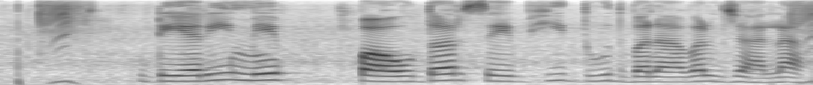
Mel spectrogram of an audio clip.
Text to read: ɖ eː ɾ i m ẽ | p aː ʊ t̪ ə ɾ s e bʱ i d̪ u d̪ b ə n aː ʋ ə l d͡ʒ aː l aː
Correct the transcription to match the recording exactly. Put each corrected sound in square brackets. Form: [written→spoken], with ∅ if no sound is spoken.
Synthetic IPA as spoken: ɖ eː ɾ i m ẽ | p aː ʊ [t̪→d̪] ə ɾ s e bʱ i d̪ [u→uː] d̪ b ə n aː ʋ ə l d͡ʒ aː l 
